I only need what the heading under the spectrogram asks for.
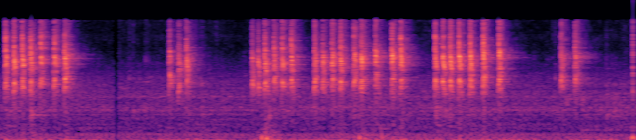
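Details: House sparrow fighting, dense volleys of scratchy, rapidly repeated chirps in long rattling runs with only short breaks, loud and insistent throughout.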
